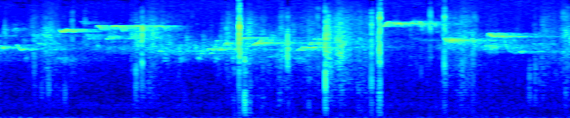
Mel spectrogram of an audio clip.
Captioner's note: śpiew ptaków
